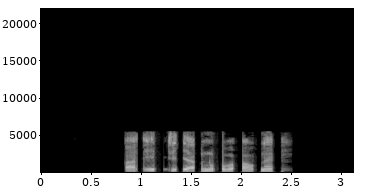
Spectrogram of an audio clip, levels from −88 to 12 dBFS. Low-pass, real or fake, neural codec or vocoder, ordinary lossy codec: 5.4 kHz; real; none; MP3, 48 kbps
